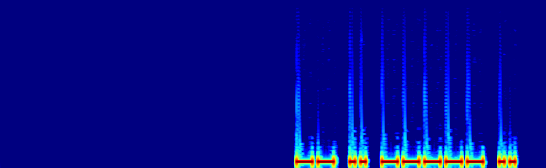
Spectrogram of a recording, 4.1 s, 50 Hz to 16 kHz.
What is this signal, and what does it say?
Morse code, heard as a keyed tone, about 30 wpm, 700 Hz. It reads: MI0I
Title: DXCC-100 Call Signs - 4 Characters - 30wpm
